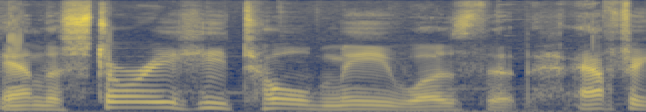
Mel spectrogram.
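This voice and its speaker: Music fills the background. Over it, a man talks with lively intonation. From Montana. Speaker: local history narrator. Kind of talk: reminiscing narration.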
